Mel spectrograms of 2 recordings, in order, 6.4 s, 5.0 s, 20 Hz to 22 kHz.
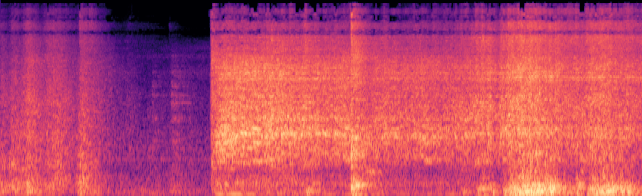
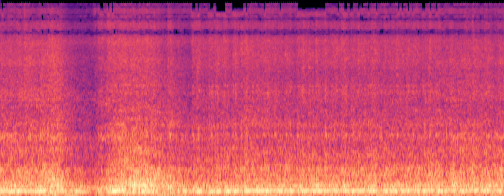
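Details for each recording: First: Twin turbo Nova engine: after a short crank it catches but runs rough and lumpy with an uneven, stumbling beat; only one bank firing. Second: Twin turbo Nova V8 after flipping the reversed coil wiring on one bank: deep, even burble after a quick blip with no missing beat, now firing on both banks; idle air-fuel still untuned.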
